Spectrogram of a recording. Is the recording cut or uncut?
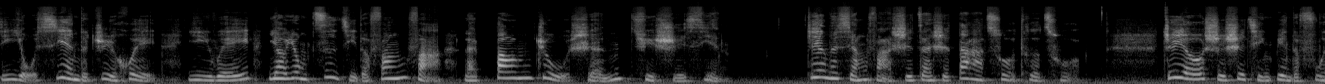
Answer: uncut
